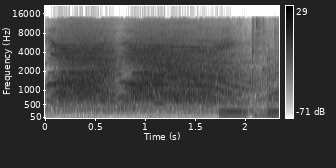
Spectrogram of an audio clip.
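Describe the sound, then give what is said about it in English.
A live studio audience at Mississippi Studios in Portland, Oregon cheers and shouts in a loud, continuous roar that dips briefly and then swells again, with a few steady tones entering near the end. “Recorded in front of a live audience in Mississippi Studios in Portland, Oregon”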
